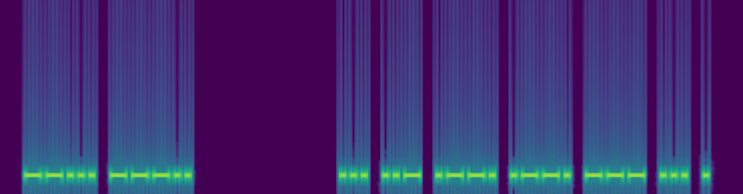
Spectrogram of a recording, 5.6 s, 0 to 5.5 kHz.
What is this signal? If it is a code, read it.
Morse code, heard as a keyed tone, about 30 wpm, 550 Hz. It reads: 78 SUPPOSE
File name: Ultimate Word List / 30WPM Ultimate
